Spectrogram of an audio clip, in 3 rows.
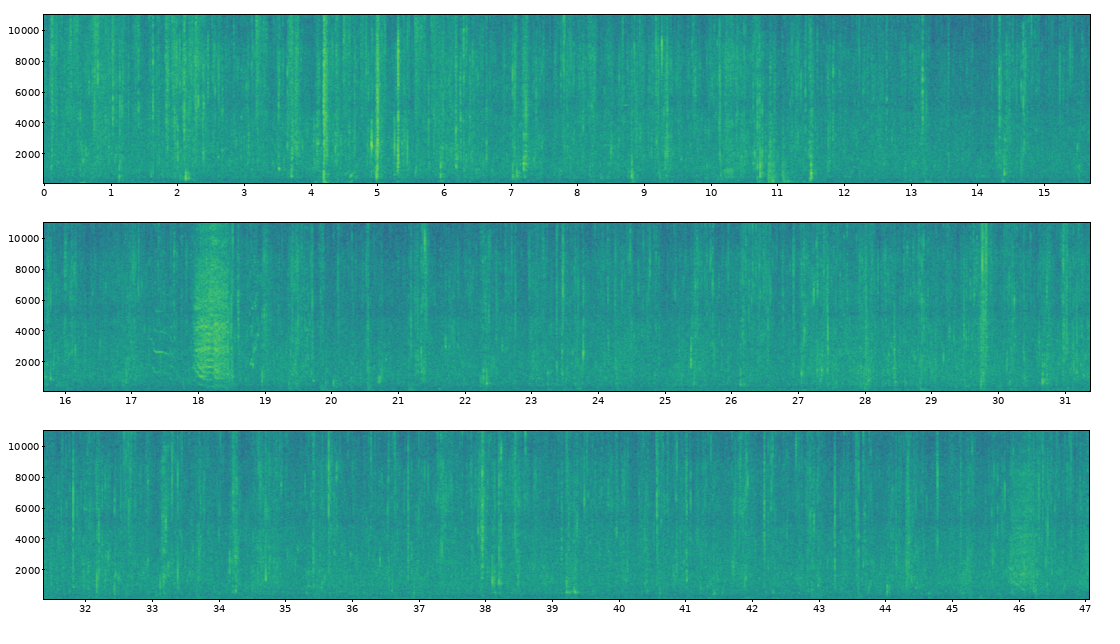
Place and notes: {"title": "赤馬漁港, Xiyu Township - In the dock", "date": "2014-10-22 14:37:00", "description": "In the dock, Waves and tides\nZoom H6 +Rode NT4", "latitude": "23.58", "longitude": "119.51", "altitude": "8", "timezone": "Asia/Taipei"}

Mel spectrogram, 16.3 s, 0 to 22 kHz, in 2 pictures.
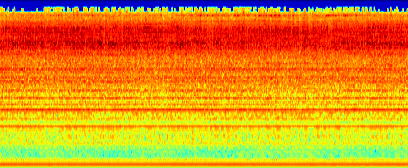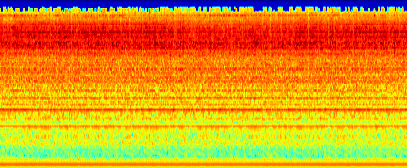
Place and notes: {"title": "Sakalų g., Ringaudai, Lithuania - Small electrical substation noise", "date": "2020-03-21 10:00:00", "description": "Close up recording of a humming electrical substation transformer box. Recorded with ZOOM H5.", "latitude": "54.88", "longitude": "23.82", "altitude": "76", "timezone": "Europe/Vilnius"}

